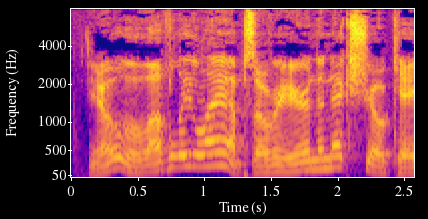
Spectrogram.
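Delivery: smooth announcer pitching lamps; radio voice. Pretend. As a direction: sell it like a game show host. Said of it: "you gotta just have your radio voice".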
